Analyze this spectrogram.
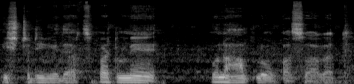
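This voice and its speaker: A man's voice: low voice, slow, slight background noise. A man hosting his own channel, teaching an exam-prep language lesson and explaining each answer by repeating the correct form. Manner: addresses viewers as friends.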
